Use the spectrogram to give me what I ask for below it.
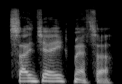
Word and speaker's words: Sanjai Mehta: I want to make sure I pronounce this right, Sanji. Sanjay Meta.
